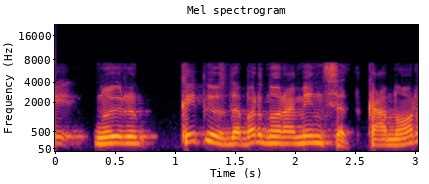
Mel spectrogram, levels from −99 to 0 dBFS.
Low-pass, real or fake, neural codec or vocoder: 7.2 kHz; real; none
